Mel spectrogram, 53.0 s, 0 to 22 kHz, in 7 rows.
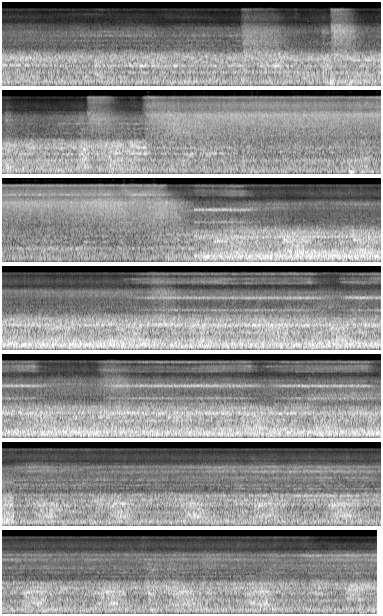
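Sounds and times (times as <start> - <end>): milling machine cutting: 19.0 - 39.1.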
